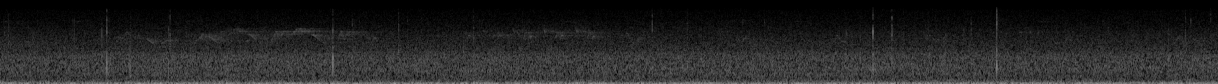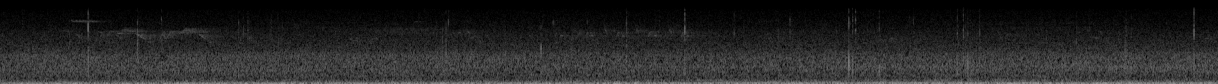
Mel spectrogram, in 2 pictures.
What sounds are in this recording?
Common Yellowthroat, Ovenbird, Brown Creeper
